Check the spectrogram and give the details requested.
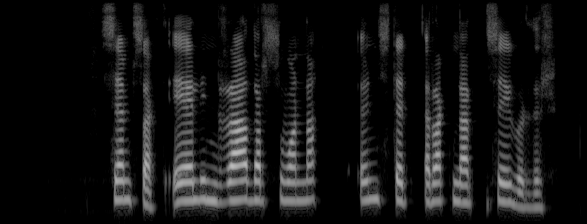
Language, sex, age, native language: Icelandic, female, 40-49, Icelandic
